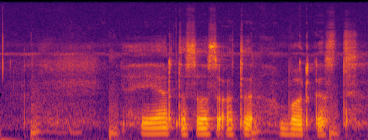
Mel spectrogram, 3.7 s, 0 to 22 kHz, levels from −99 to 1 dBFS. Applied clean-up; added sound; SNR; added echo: none; Fart; 19 dB; none.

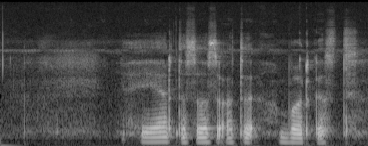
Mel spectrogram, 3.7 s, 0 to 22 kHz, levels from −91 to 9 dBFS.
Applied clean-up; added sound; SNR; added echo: none; none; none; none.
